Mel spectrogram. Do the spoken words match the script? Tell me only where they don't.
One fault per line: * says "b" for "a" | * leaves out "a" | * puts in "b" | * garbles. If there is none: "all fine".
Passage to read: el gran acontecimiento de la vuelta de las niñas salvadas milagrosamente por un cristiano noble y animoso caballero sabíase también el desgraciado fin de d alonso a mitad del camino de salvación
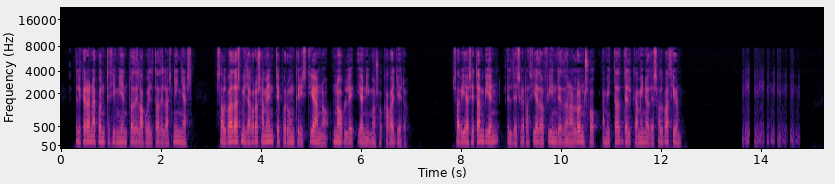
all fine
